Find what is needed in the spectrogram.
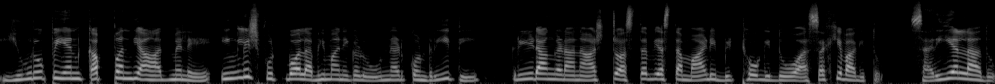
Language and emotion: Kannada, disgusted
